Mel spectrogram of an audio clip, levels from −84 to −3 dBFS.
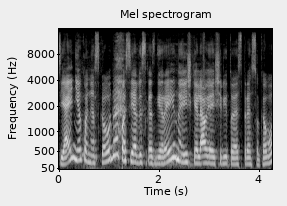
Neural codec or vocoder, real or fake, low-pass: vocoder, 44.1 kHz, 128 mel bands, Pupu-Vocoder; fake; 14.4 kHz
